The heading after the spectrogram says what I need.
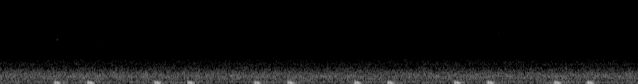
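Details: Maternal heartbeat as heard inside the womb: muffled, steady double heartbeat at about 60 a minute over a constant low whooshing.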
